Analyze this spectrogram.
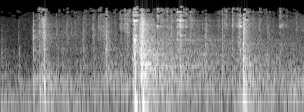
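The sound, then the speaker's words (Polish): Keys rattle and scrape in a sticking door lock. A few sharp metallic jangles and clicks stand out, the loudest near the middle, over a faint, noisy background. “Klucze w zamku się zacinają”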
